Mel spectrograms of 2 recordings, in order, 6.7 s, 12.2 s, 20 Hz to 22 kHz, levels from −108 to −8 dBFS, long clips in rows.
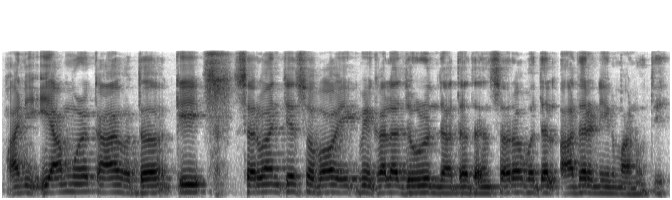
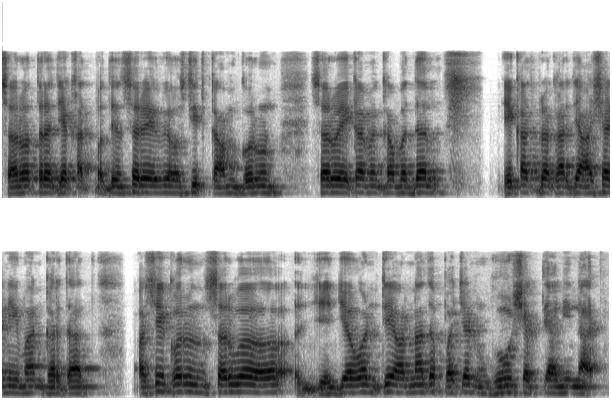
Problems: background sounds at intervals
